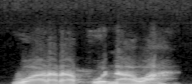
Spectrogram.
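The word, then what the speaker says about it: Wa lala po nawa: You say Wararaponawa. Waneme. Wararaponawa. Say it again. Wararaponawa. Wararaponawa, or you say For Nawa, or you say Nawa, and they answer My the brother, reply is yeah.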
